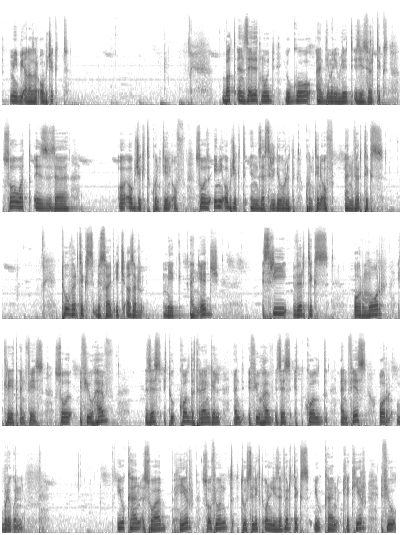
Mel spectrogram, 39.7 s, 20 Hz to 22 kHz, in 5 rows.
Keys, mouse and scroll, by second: 3.1 g, 4.8 click, 7.5 Tab, 8.1-8.7 scroll up 2, 8.7-9.1 scroll up 3, 9.3 middle click, 14.8 click, 15.7 click, 17.3 click, 18.5 shift+click, 20.7 click, 21.5 click, 22.3 shift+click, 23.5 click, 25.3 click, 26.0 shift+click, 34.7 click, 35.3 click, 37.5 click.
